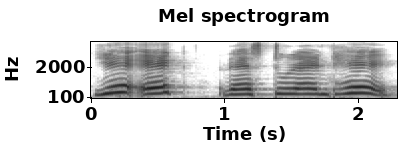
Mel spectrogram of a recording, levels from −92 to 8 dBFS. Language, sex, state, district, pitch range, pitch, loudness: Hindi, female, Madhya Pradesh, Bhopal, 270-320 Hz, 290 Hz, -12 LUFS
